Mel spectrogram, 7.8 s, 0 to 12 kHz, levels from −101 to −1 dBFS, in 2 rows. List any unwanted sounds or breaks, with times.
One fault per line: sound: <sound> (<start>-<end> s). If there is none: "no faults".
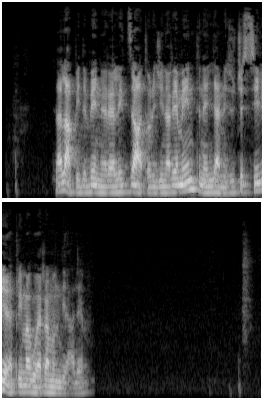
no faults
